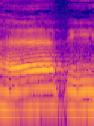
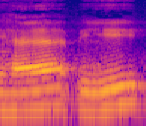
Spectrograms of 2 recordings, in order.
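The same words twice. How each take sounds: First: Said in the usual way. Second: ਹੈ ਭੀ with ਹੈ drawn out long before ਭੀ; slow ਹੈ ਭੀ with a long held ਹੈ; lengthened ਹੈ. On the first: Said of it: "ਹੈਪੀ ਨਹੀਂ ਕਹਿਣਾ". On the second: Shown as a demonstration. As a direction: stretch the ਹੈ in ਹੈ ਭੀ so it never sounds like ਹੈਪੀ. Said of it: "ਹੈ ਨੂੰ ਲੰਮਾ ਕਰਕੇ".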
